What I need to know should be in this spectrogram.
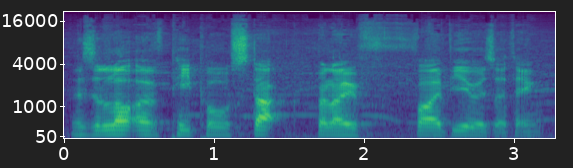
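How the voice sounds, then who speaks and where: A man's voice: mid-range voice, steady tone, moderate pace. Man streamer chatting casually over music. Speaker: live streamer. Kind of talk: casual chat with stream viewers.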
